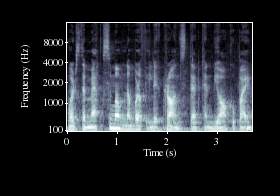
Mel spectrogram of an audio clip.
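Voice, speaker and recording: A man speaks at a fairly slow pace with lively intonation and a somewhat breathy sound. Audible room echo fills the recording. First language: not English. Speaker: online teacher. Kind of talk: lecture. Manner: conversational, with frequent fillers.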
